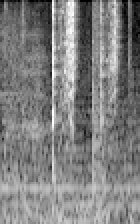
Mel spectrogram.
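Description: Cutlery being sharpened: metal blades scraping against each other in quick repeated strokes, a sharp rasping hiss on each pass over a steady low hum, moderately loud.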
